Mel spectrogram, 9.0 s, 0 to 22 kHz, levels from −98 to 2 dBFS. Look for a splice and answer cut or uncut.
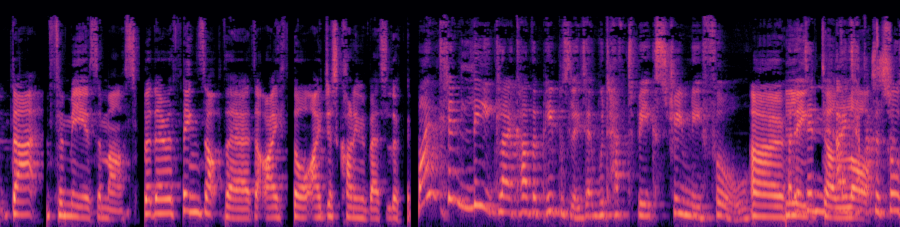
cut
